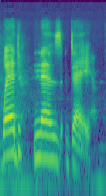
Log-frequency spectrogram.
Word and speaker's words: Wednesday: brendon yes wednesday and remember we spell it weird it's not spelled how you think it's spelled wednesday november 17 2021 yeah i'll put it in the chat there you go it's wed nez day wednesday wednesday there are a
